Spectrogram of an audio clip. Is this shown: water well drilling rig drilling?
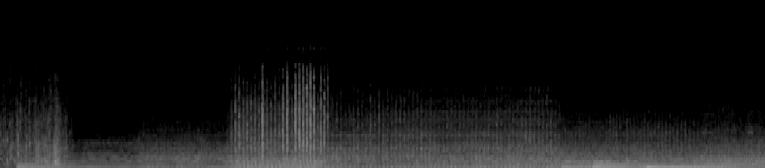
yes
